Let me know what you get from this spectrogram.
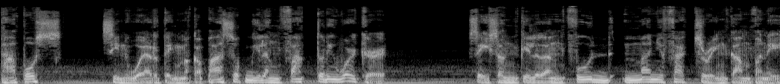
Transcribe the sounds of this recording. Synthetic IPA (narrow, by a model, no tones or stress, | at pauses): t̪a̰ːpo̞sː | ɪnwɛ̰ɾt̪ɛŋmɐ̰kɐpaːsok̚biːlɐŋfak̚t̪oɾiwɛɹkɛ̰ɹ | sɐʔɪsaŋkɪlɐlaŋfud̪̚manjʊfak̚t͡ʃʊɹɪ̰̃ŋkɐ̰mpɐ̰nḭ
